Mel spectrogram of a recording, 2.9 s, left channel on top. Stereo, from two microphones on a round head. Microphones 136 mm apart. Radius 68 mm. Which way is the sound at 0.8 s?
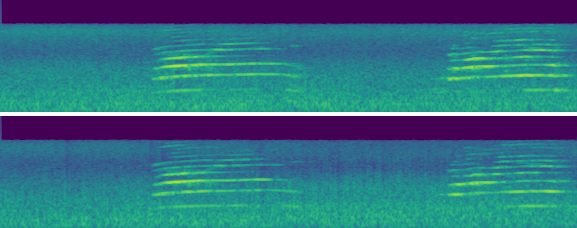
5° right (ahead or behind).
